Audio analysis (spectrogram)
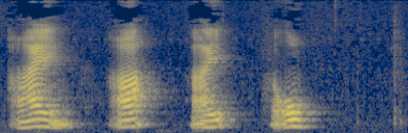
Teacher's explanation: un R qui vient du fond de la gorge.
